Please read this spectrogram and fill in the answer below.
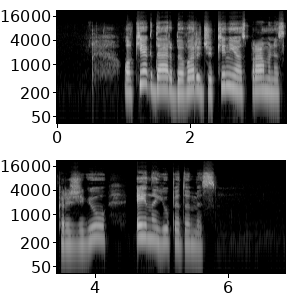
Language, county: Lithuanian, Vilnius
